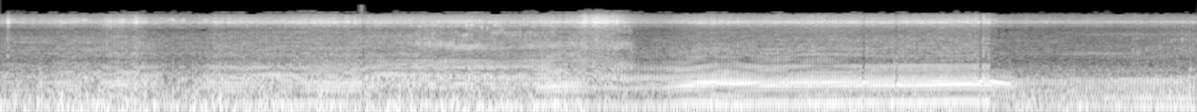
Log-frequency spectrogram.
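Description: Chinese enduro motorcycle engine running under throttle. About five seconds in it revs up and holds high for about two seconds, then eases off suddenly.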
